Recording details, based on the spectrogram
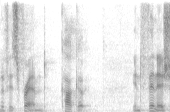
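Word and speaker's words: Kake: and he chose the name of his friend, Kaka. In Finnish, it's pronounced kaka, which sounds like but in English, people said cake, which also means ass.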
